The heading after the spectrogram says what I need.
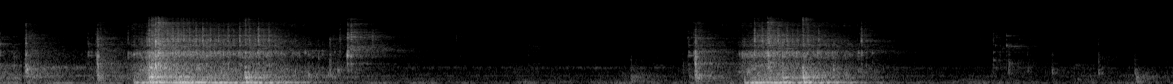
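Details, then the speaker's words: Arctic Cat Jag 3000 two-stroke snowmobile, long abandoned, carb primed by squeeze bottle, throttle cable not yet hooked up: two recoil pulls, several seconds of thudding cranking with no catch; owner thinks it sounded dry, then suspects flooding. "Maybe give it a little more juice. Sounded really dry. I think I flooded it a little."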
